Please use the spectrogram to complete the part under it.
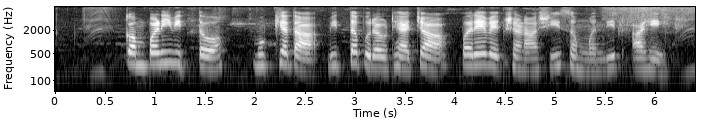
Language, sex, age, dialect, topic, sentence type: Marathi, female, 41-45, Standard Marathi, banking, statement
